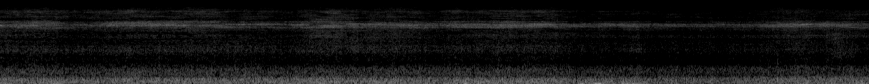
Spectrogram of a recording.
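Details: MSR WhisperLite Internationale 600 liquid-fuel stove on a back deck in late November, relit after about five minutes off and repressurized, boiling water: steady even roaring hiss, no sputtering or surging; burner running cleanly at full flame.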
